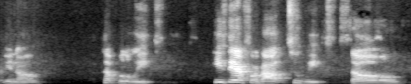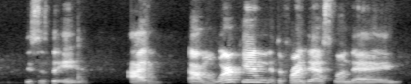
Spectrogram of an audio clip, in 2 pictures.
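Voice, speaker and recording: A woman's voice: mid-range voice, sharp tone, low-quality recording. A woman in her forties recounting a personal story as a guest on a talk show, voicing the people in it as she tells it. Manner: storytelling, acts out quoted lines, emotional.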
